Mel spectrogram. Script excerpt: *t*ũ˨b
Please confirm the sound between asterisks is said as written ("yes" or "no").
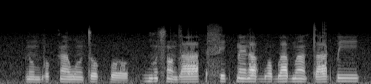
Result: no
